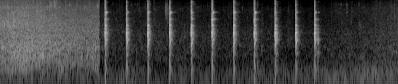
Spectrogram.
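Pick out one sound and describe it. A hatchet taps rapidly against wood.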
